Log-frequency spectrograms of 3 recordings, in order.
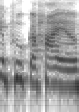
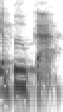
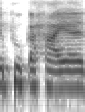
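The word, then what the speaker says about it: ʻŌpūkahaʻia: And Henry Apukahaya, who they don't pronounce his name correctly, can't pronounce his name correctly, that's a whole other argument, call him Henry Abuka.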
